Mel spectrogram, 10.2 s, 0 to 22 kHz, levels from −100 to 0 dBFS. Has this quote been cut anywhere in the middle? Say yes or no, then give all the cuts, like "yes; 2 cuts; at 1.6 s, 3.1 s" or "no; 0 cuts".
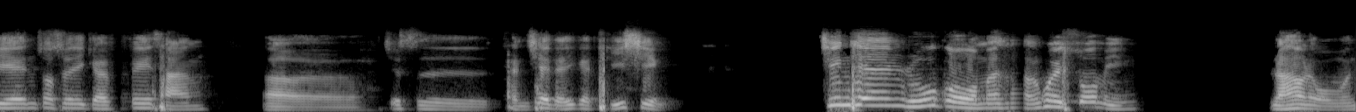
no; 0 cuts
